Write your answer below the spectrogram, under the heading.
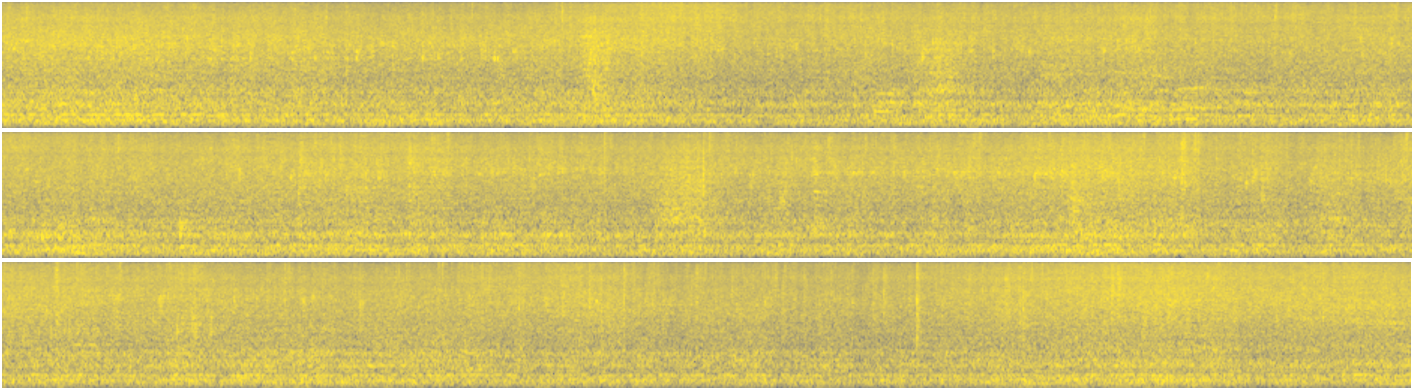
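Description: Wrasse fillet frying in hot oil in a non-stick pan: a steady sizzle with a few sharper crackles.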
